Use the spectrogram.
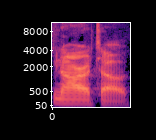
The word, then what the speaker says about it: Naruto: Start with it's just Naruto. Top left. This one? Yes. Okay. Now. Okay. Now we can hear it. Pause. There are filler episodes which. Naruto.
